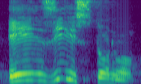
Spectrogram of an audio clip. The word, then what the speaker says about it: esistono: This is an example of the anti-penultimate stressed. Second to the last, right? No, the second to the last, right? The syllable before the second to the last, if I'm being clear.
